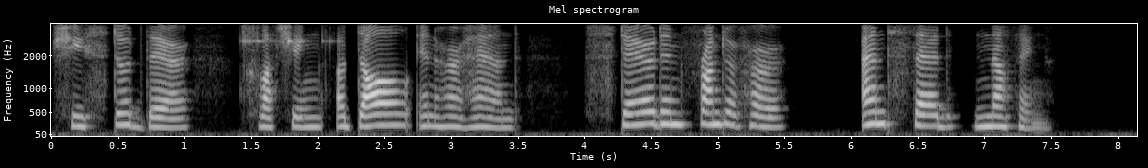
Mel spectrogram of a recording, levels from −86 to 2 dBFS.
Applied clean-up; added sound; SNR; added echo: neural diffusion model UNIVERSE++.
